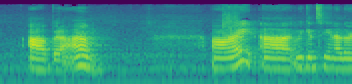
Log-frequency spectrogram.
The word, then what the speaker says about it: Abraham: So, the same name in Spanish, we would say Abraham.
